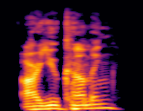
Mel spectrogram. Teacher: Intonation is the rise and fall of your voice. Rising intonation, usually for questions. · Voice goes up at the end.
